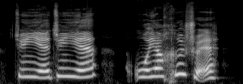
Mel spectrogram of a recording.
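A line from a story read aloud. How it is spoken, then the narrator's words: Loud clamoring. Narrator (Chinese): 吴中大声嚷嚷起来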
